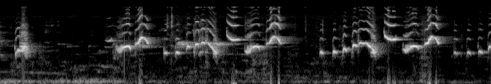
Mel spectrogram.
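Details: Female Oriental magpie-robin singing vigorously with its tail spread. After a short chirp and low background hum, a rapid sequence of rich, curving whistled notes and chatters follows, ending in clipped high chirps.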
